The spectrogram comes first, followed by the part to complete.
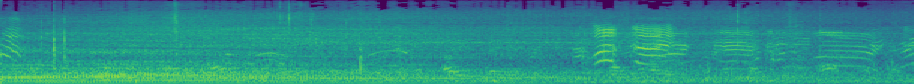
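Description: A vehicle engine hums steadily for the first three seconds or so, then fades. About four seconds in and again near the end, high-pitched voices shout.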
